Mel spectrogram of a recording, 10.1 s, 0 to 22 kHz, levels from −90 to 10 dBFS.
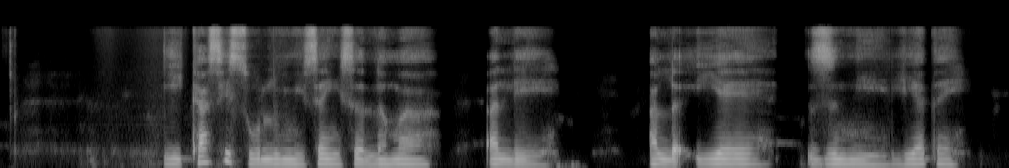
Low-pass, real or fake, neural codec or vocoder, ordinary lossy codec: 10.8 kHz; fake; autoencoder, 48 kHz, 32 numbers a frame, DAC-VAE, trained on Japanese speech; MP3, 96 kbps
